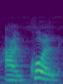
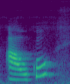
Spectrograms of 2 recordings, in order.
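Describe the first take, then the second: First: The stress is on the last syllable. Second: The stress is on the first syllable. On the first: This is the Spanish pronunciation. "que é a última, que é a sílaba forte" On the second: This is the Portuguese pronunciation. "a sílaba tônica é diferente do nosso"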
